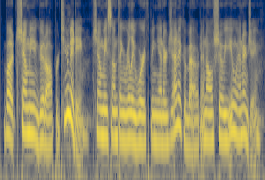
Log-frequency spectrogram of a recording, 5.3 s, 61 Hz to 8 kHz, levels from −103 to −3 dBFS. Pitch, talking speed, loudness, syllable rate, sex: 200 Hz, 215 wpm, -17 LUFS, 6.7 syllables/s, female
